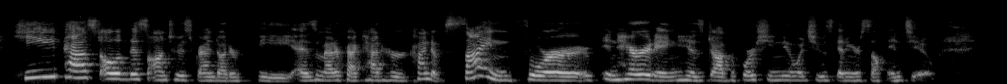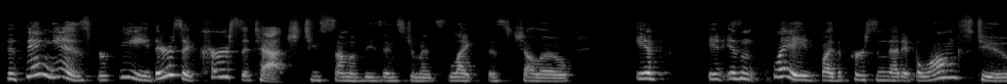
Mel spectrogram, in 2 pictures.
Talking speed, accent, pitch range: 180 wpm, American, 180-275 Hz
